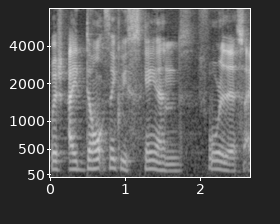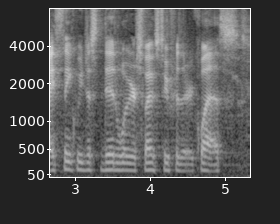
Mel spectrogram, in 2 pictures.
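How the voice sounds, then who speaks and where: A man's voice: medium pitch, fairly even intonation, normal speed. A young man streaming a game live, chatting with viewers, rambling and correcting himself as he goes, sneezy today. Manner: chatty, reads chat aloud, rambling self-corrections. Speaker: gaming streamer. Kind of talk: live gameplay commentary.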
